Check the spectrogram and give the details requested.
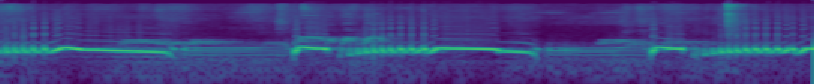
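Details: Lure recording of a puter dove for birds reluctant to sing. Loud repeated coo phrases, each a sharp clipped note, a fast throbbing roll, and a long smooth falling-level coo. About two and a half phrases are heard.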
